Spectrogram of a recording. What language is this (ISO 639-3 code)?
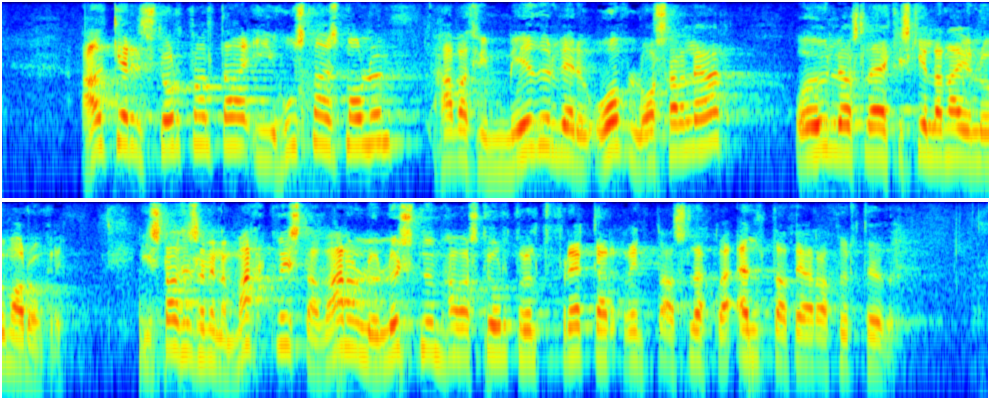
isl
